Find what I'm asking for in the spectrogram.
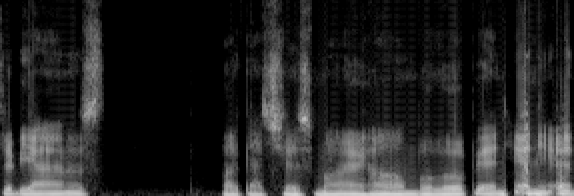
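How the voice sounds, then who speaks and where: Using a put-on character voice, a man talks at a very slow pace with a fairly low pitch. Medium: comedy sketch. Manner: giggly, crude.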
